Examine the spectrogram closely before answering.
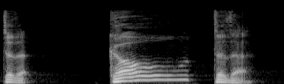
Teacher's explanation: to 跟 the 碰在一起，咬舌音 th 可以变成一个 z 这个发音，这是一个规则，就变成 the the go the the.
